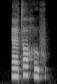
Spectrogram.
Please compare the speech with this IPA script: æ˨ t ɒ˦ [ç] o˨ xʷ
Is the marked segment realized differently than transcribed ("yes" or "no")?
yes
